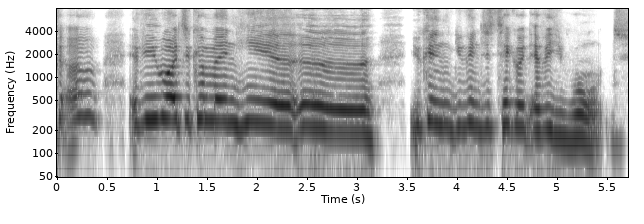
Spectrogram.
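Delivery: a bad, hammed-up French accent; terrible French accent. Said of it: "That's my terrible French accent".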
